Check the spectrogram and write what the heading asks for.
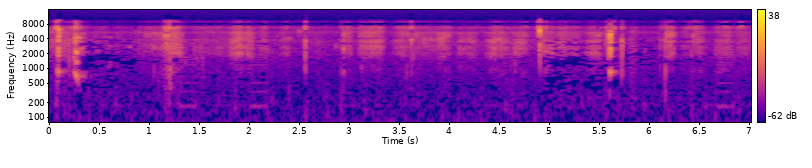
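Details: Several short, sudden gulping catches at irregular intervals over faint room noise: hiccups.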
